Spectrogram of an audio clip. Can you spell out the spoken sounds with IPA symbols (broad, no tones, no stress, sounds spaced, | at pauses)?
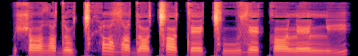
ʃ ɒ ðˤ ə d u ǀʰ i zˤ ə d ɒ ǀ ɒ t ɛ ǀ u z ɛ k ɒ l ɛ lː i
